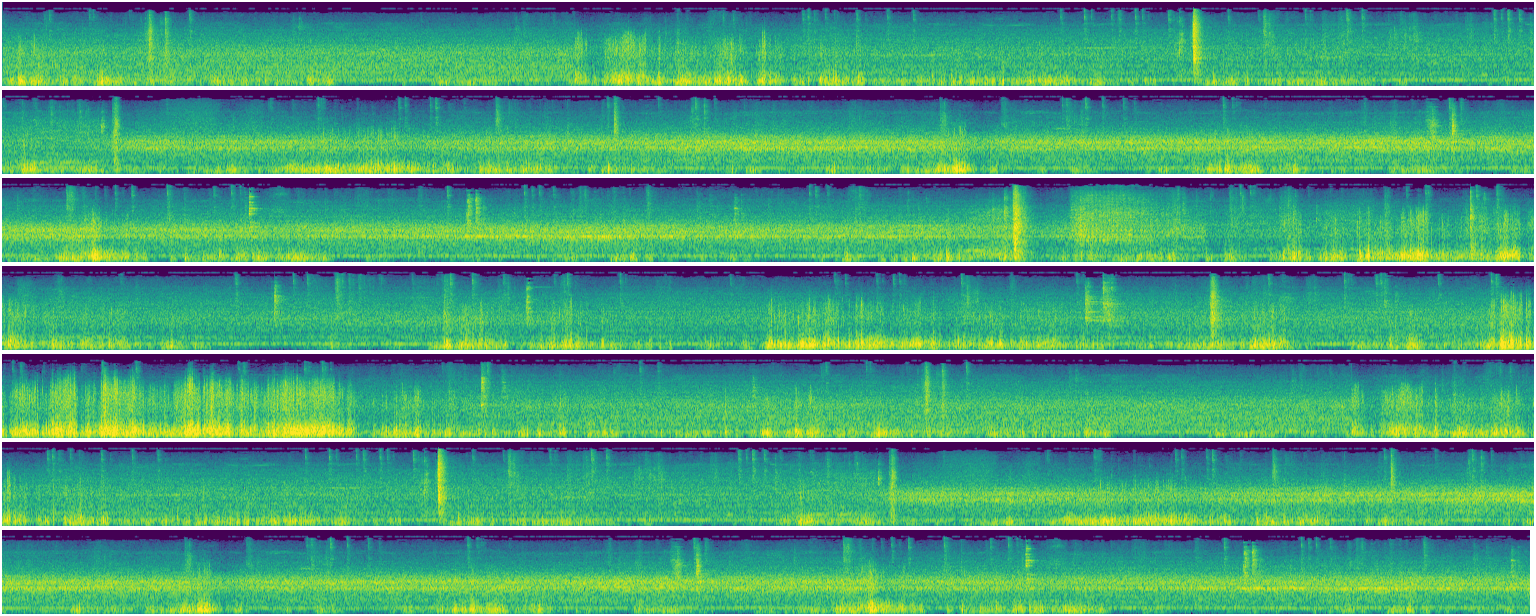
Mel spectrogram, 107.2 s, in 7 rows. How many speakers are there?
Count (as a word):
zero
